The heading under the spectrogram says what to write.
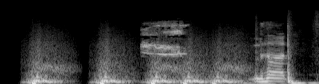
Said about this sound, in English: Not the cartwheel sound. I know, but it just said spin and clunk. That's the only thing that comes up when I go for clunk.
